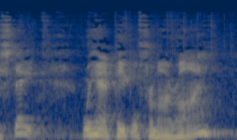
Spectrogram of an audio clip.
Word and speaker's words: Iran: We had people from Iran. And that is how you say it. It's not Iran. Iran is doing this.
